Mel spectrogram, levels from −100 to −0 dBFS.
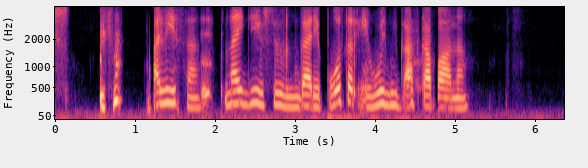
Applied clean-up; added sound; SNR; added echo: neural diffusion model UNIVERSE++.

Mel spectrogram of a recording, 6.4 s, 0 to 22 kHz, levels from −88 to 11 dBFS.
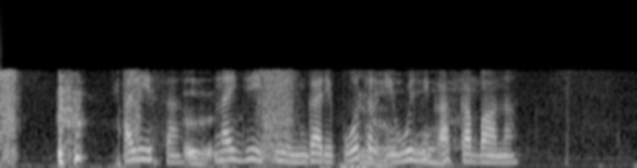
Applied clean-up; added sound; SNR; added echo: none; Respiratory sounds; 3 dB; none.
